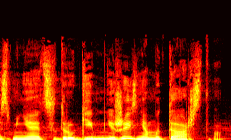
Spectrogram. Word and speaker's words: мытарство: Обратите внимание на ударение. На «ы» оно приходится только в слове «мытарь». Во всех остальных переходит на «а» – «мытарить», «мытариться», «мытарство».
